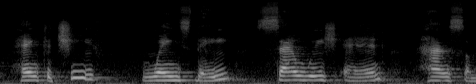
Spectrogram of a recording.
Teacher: D is not pronounced in the following common words handkerchief Wednesday sandwich and handsome so in these words they are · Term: silent D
